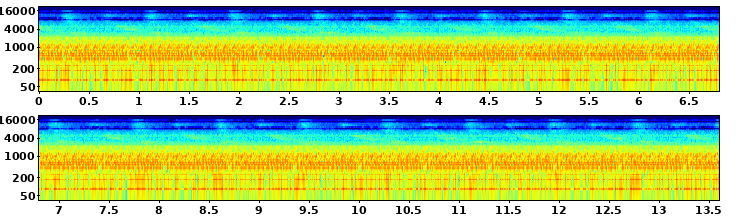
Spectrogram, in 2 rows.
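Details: Test tibia/fibula (lower-leg) MRI scan in a controlled environment with a GE high-definition lower-extremity coil: steady, loud, rhythmic knocking and humming about 92 times a minute; normal MRI scanner noise.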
